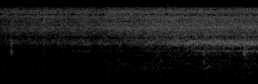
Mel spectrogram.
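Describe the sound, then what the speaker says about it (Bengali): Onions frying in a pan give off a soft, even hiss that holds steady and quiet for the whole moment. "পেঁয়াজটা প্রায় ভাজা হয়েই গেছে"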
